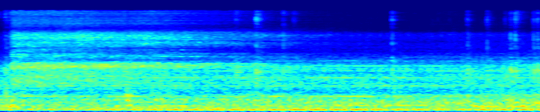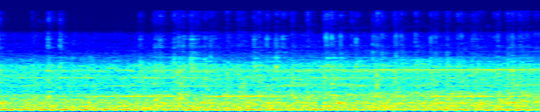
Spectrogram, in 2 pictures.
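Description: Long passenger train's coaches rolling slowly out past the platform: a steady rumble of steel wheels on the rails, with rail clicks coming more often later on.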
